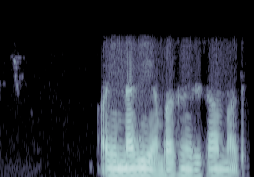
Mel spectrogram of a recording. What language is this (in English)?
Punjabi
